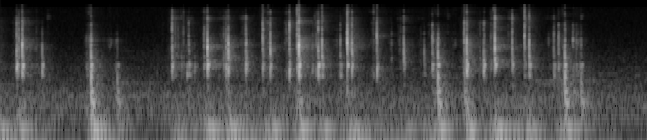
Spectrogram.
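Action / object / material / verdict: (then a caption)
tap / plastic mechanical keyboard / plastic / none. A compact plastic mechanical keyboard resting on a desk mat is typed on continuously with both hands, fingertips pressing the keys. About twenty short, bright clicks with very little ring come in uneven bursts, with a brief pause near the start.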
